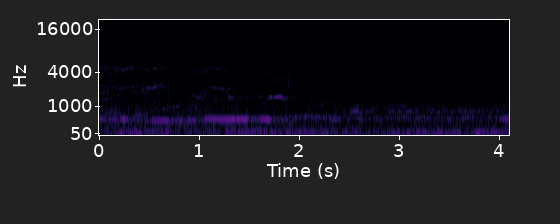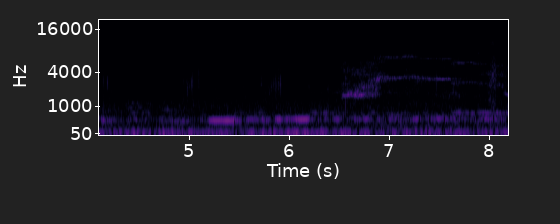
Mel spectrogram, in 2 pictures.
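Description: Quran recitation played over loudspeakers, heard at a distance as a continuous wavering chant that holds long notes. Birds chirp over it at the start and again near the end.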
